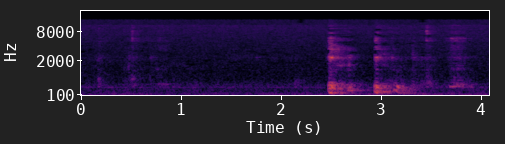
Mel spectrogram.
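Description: A person coughing: two short coughs close together about two and a half seconds in, over a faint steady room hum.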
